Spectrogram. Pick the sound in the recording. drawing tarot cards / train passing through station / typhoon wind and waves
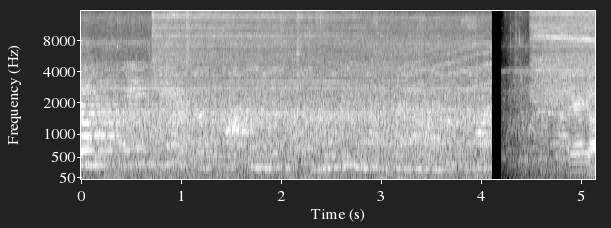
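train passing through station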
